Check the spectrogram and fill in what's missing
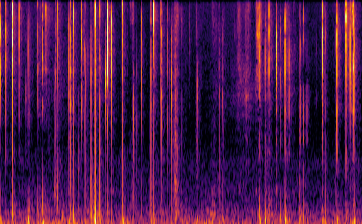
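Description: Long nails tap and scratch a small, solid pink glycerin soap bar in its plastic wrapper. Quick, bright, crinkly clicks and scratchy rustles come in uneven bursts, each dying away almost instantly, with a short quieter stretch in the middle.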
